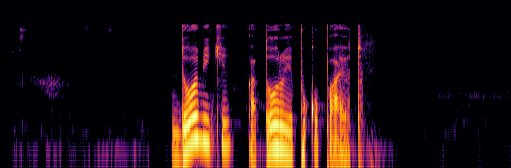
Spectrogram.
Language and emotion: Russian, neutral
